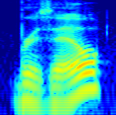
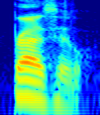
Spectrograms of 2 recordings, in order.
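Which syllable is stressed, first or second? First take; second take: second; first. First: The stress is on the second syllable. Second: The stress is on the first syllable. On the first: The speaker calls it right. "we pronounce with the stress on the second syllable" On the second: The speaker calls it wrong. "moves the stress to the first syllable"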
